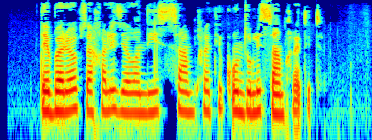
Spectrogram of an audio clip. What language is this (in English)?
Georgian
